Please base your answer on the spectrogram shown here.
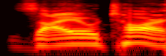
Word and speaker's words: Zyatar: d d podcast called the zyatar chronicles pronounced zyotar hey i did it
